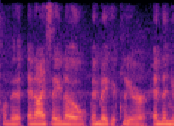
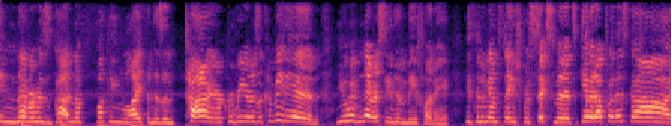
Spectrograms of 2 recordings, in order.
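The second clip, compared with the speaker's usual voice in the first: mock host intro; 5 semitones higher, 5 dB louder than usual. Mock emcee introducing comics.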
